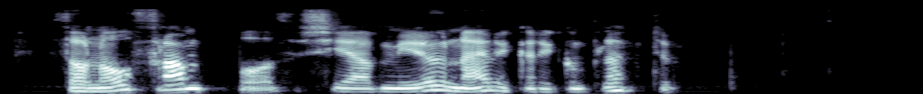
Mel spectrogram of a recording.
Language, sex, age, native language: Icelandic, male, 20-29, Icelandic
